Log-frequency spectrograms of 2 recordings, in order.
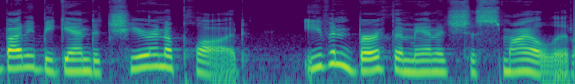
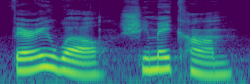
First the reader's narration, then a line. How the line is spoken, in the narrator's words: Bertha let out a long sigh, then said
